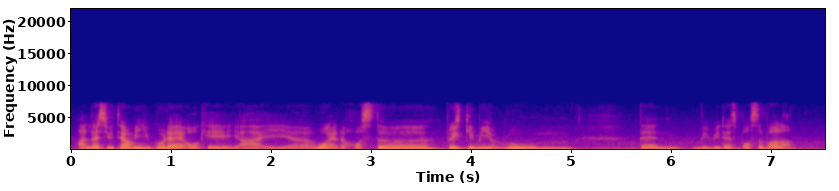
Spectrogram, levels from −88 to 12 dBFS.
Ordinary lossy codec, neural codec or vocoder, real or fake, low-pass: none; none; real; 7.2 kHz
